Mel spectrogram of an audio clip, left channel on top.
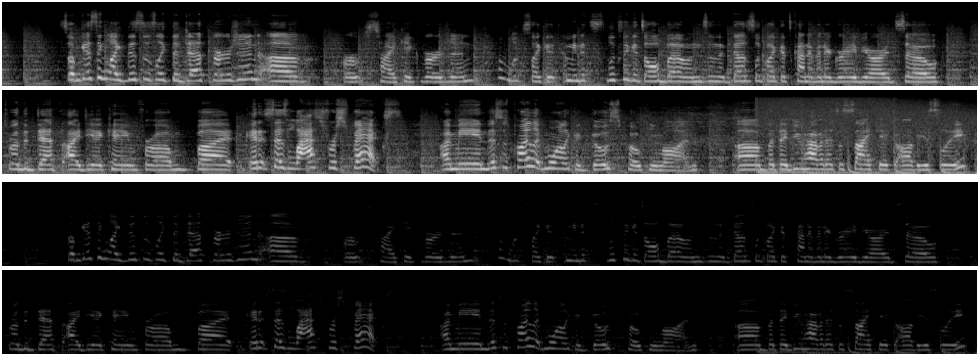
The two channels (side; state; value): right; quieter; 28.4 dB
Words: So I'm guessing like this is like the death version of, or psychic version. It kind of looks like it, I mean, it looks like it's all bones, and it does look like it's kind of in a graveyard, so it's where the death idea came from. But, and it says last respects. I mean, this is probably like more like a ghost Pokemon, but they do have it as a psychic, obviously.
